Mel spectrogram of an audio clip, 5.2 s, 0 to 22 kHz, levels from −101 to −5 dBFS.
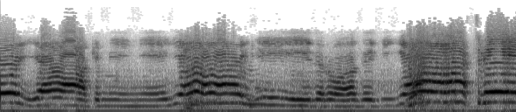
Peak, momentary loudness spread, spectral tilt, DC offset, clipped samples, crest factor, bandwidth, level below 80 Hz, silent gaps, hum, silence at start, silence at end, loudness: -2 dBFS; 14 LU; -4 dB/octave; under 0.1%; under 0.1%; 10 dB; 11 kHz; -32 dBFS; none; none; 0 s; 0 s; -13 LUFS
